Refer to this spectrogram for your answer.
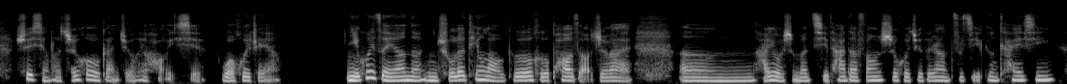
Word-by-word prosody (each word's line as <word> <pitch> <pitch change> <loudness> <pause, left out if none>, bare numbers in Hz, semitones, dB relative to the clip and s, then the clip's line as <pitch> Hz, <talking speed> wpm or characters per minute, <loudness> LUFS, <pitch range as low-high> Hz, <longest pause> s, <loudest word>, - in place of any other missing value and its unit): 睡 230 - +2
醒 180 -6 -5
了 185 -2 -4
之 190 +4 -1
后 215 -3 +1
感 200 +3 -5
觉 - - -7
会 195 - -5
好 170 - -9
一 - - -8
些， - - -7
我 - - +1
会 180 - -1
这 165 - -6
样。 190 +4 -8 0.6
你 190 -1 +8
会 305 +11 +4
怎 205 -8 +3
样 180 +2 +4
呢？ 185 -1 +4
你 180 -2 +3
除 180 +1 -1
了 200 +2 +4
听 215 +1 +1
老 170 -5 0
歌 180 +4 +2
和 170 -2 -1
泡 180 0 +1
澡 - - -4
之 165 - -4
外， 170 -1 -2 0.5
嗯， 165 0 0
还 190 - -2
有 190 -3 +3
什 165 - +3
么 170 - 0
其 180 - -2
他 185 - -2
的 180 -1 0
方 185 +2 0
式， 195 -3 +5
会 175 -1 -3
觉 170 +1 -3
得 175 - -4
让 175 -1 -1
自 175 - -9
己 180 - -6
更 185 -4 -2
开 195 +1 0
心？ 200 +1 +2
180 Hz, 280 characters per minute, -22 LUFS, 170-195 Hz, 0.6 s, 你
